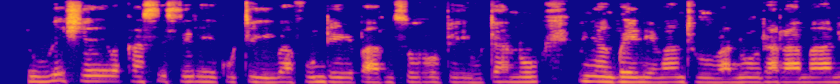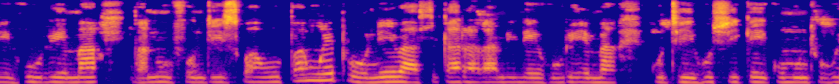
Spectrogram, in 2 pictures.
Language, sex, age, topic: Ndau, female, 25-35, health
